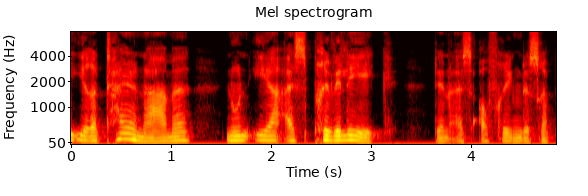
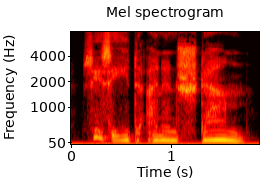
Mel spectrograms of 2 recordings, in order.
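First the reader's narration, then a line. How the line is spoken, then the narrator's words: Friend whispering. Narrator (German): flüsterte die Freundin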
